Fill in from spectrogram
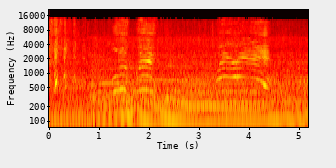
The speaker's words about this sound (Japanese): エンジンの音が激しくなりました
